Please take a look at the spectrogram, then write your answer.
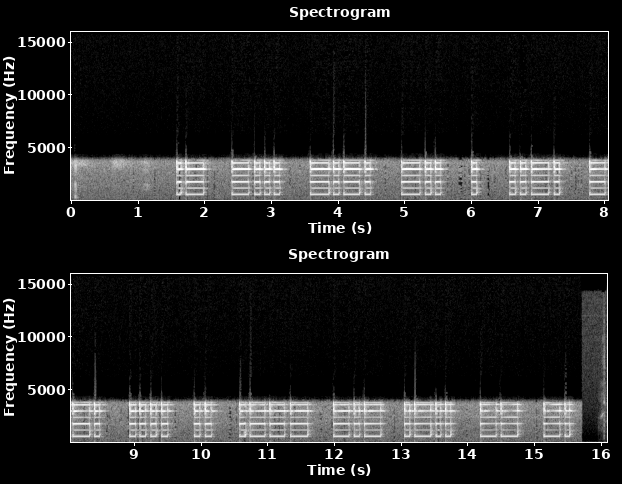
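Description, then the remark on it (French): Morse code beeps over a radio, the form of the first radio communication: a steady, buzzy mid-pitched tone keyed on and off in short and long pulses, sounding loudly with no voices for about sixteen seconds. “La première communication radio était en morse. Le morse est un langage en son et lumière.”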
